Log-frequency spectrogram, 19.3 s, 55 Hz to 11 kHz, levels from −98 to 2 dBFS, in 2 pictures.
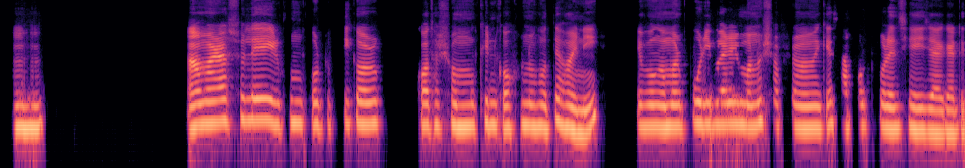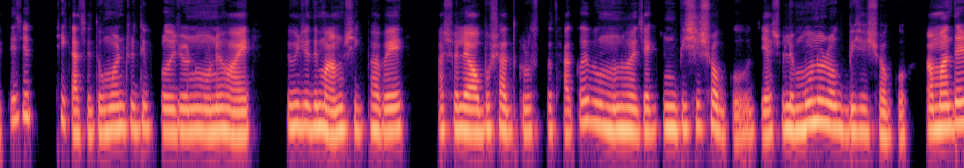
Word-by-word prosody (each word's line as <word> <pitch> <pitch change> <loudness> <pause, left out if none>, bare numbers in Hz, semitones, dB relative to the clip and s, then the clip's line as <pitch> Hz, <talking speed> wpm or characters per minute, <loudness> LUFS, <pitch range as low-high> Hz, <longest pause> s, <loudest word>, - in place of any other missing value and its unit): উ - - +2
হুম। 195 +1 +2 1.5
আমার 225 +2 +4
আসলে 245 +1 -2 0.2
এরকম 225 +1 -2
কটুক্তিকর 220 +1 -2 0.5
কথার 210 -1 -1
সম্মুখীন 205 +1 0
কখনো 200 +2 -1
হতে 200 +5 -1
হয়নি। 180 -2 +3 0.5
এবং 205 0 +1
আমার 205 0 +2
পরিবারের 215 0 +1
মানুষ 205 +3 +1
সবসময় 205 -2 -3
আমাকে 195 +1 -1
সাপোর্ট 200 +1 -8
করেছে 195 0 0
এই 180 - +1
জায়গাটিতে 170 +5 -2
যে, 285 - 0 0.3
"ঠিক 240 -4 -7
আছে, 170 - -10
তোমার 180 +2 +2
যদি 200 0 -2
প্রয়োজন 180 0 0
মনে 180 +1 +4
হয়, 165 -1 +3 0.4
তুমি 205 +1 +1
যদি 200 0 +3
মানসিকভাবে 180 +1 +1 0.5
আসলে 185 0 +2
অবসাদগ্রস্ত 180 0 -3
থাকো, 170 +4 -7
এবং 220 -2 0
মনে 185 +1 +5
হয় 180 -2 +4
যে - - 0
একজন 195 +2 -1
বিশেষজ্ঞ 195 -2 -2 0.3
যে 165 - -6
আসলে 190 +2 +2
মনোরোগ 220 -2 +5
বিশেষজ্ঞ। 175 -3 -2 0.4
আমাদের 200 +4 +5
195 Hz, 145 wpm, -21 LUFS, 180-210 Hz, 1.5 s, মনে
